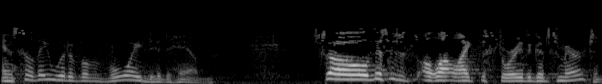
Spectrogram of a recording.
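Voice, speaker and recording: A man with a high voice speaks at a moderate pace, his intonation lively and his loudness swinging widely. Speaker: pastor. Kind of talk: sermon.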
